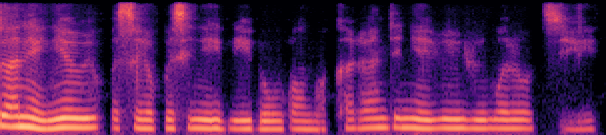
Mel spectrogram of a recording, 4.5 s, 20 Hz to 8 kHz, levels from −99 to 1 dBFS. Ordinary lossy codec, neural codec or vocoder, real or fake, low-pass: none; codec, 16 kHz in and 24 kHz out, 0.8 kbps, FocalCodec, streaming, 65536 codes; fake; 7.2 kHz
